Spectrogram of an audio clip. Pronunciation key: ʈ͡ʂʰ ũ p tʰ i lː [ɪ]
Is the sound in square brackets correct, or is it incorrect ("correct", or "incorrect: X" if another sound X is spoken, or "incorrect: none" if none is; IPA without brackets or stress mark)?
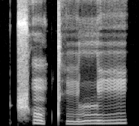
incorrect: i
